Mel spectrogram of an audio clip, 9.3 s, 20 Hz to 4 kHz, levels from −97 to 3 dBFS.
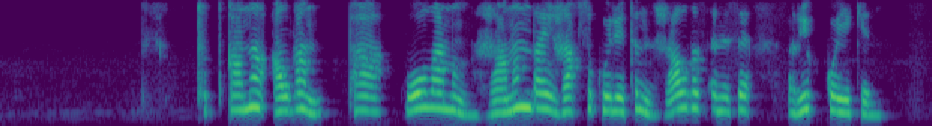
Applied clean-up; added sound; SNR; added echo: none; none; none; none.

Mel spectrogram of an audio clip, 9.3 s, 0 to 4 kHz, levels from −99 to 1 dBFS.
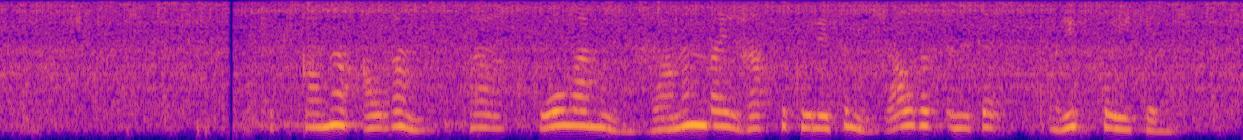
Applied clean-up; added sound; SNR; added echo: none; Water tap, faucet; 12 dB; reverberation time 0.4 s.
